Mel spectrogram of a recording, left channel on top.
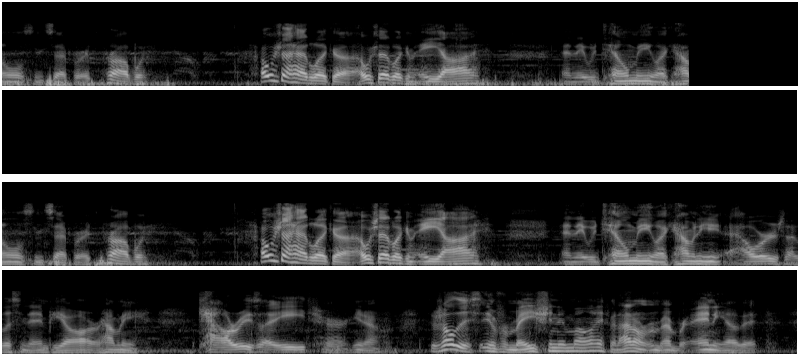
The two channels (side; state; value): left; drops out; at 6.9 s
